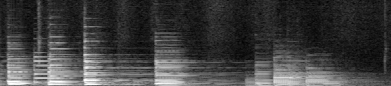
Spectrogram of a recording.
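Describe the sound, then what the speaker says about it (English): Solo piano playing the Super Mario Brothers main theme, crisp staccato notes in short bouncy bursts followed by a few sustained chords, close and clear with no voices. "the main theme of Super Mario Brothers sounds like this"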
